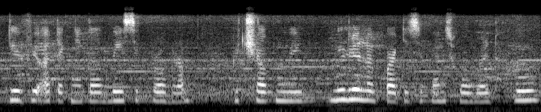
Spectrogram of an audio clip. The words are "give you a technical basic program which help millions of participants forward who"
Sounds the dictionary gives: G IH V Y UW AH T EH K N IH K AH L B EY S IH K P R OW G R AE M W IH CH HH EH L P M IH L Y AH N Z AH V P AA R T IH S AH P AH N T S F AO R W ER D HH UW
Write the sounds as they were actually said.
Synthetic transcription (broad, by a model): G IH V Y UW AH T EH K N IH K AH L B EY S IH K P R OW G R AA M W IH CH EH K M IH L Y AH N AH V P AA R T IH S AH P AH N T S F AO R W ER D HH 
